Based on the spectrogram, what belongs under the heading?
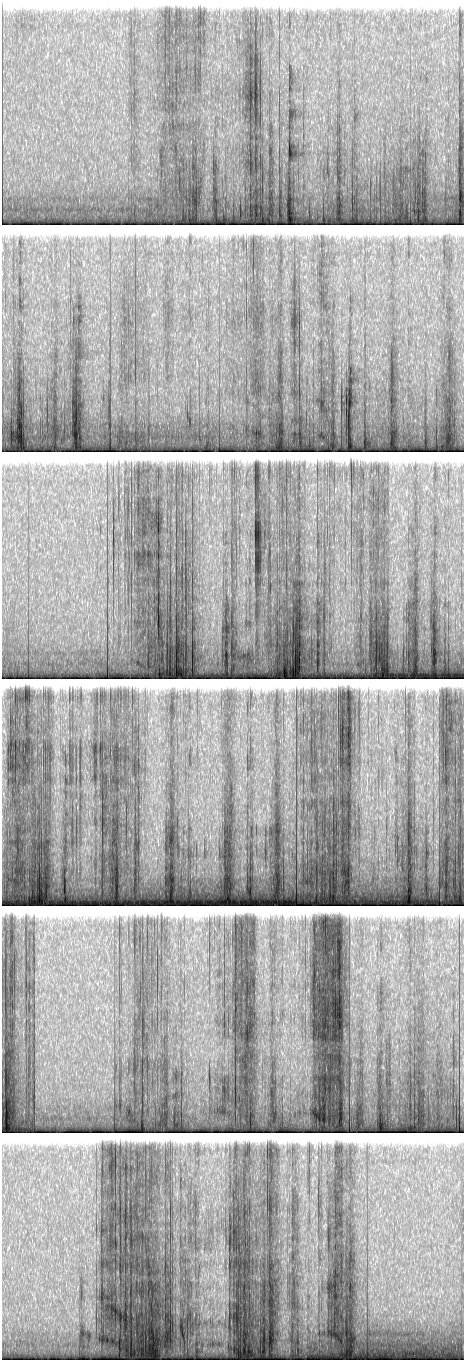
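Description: Close-miked eating: crunching bites and chewing of breaded fried chicken dipped in ranch and of corn on the cob, with many irregular crunches and wet mouth sounds.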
